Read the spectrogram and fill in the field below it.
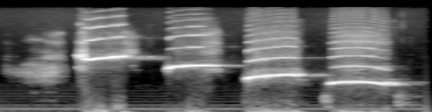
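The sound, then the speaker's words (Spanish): Four sustained whistled vowels in Silbo Gomero, whistled in order from high to low pitch like a musical arpeggio, each a clear, loud note stepping lower than the last, separated by short pauses, with a soft breathy hiss before the first. “Casi que esto es un curso de Silvo Gomero por radio.”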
